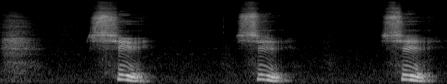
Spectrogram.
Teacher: It sounds a little like an SH sound, shh, except in English when we make an SH sound, we close our teeth more, and in Maidu it's made a little differently. It's almost like a little whistle with the lips a little more rounded, and I think using the tongue to make this sound. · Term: Maidu S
